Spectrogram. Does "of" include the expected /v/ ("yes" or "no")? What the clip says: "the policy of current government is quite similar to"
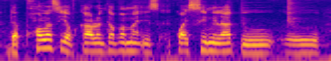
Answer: no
